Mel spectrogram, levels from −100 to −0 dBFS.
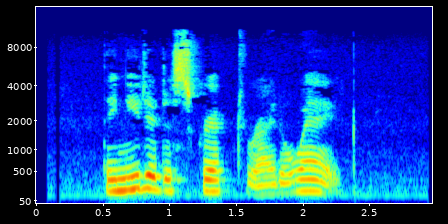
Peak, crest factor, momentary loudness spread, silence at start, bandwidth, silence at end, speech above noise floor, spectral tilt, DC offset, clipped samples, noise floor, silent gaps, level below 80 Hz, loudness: -12 dBFS; 18 dB; 11 LU; 0.5 s; 11.5 kHz; 0.7 s; 35 dB; -4.5 dB/octave; under 0.1%; under 0.1%; -63 dBFS; none; -80 dBFS; -28 LUFS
